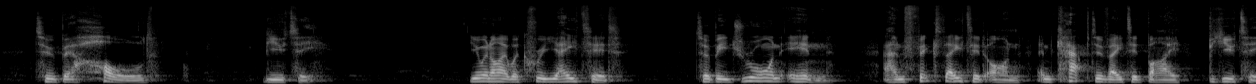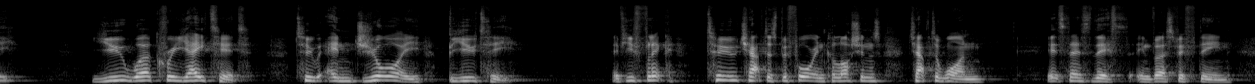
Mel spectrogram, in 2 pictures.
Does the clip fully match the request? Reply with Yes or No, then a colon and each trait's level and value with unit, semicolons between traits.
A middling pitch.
Yes: medium, 155 Hz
